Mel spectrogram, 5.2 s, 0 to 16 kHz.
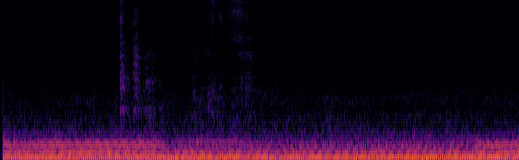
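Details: Porsche PDCC roll-control system (Cayenne, Panamera, 911): steady low droning hum with a fixed whine from the radial-piston tandem hydraulic pump; normal pump character, nothing broken.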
